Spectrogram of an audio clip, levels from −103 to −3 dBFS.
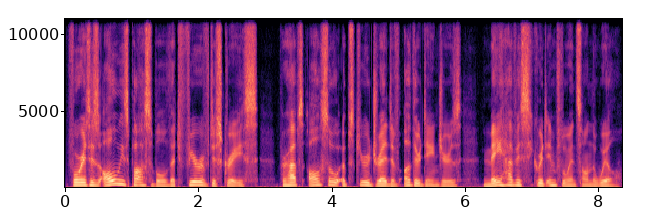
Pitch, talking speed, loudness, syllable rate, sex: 145 Hz, 170 wpm, -19 LUFS, 5.1 syllables/s, male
